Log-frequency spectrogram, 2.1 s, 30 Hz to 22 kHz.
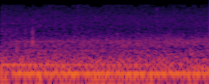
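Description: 2004 Ford Crown Victoria Police Interceptor's 4.6-litre modular V8 idling with a steady low hum.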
